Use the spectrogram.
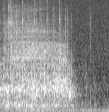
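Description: A Bernina sewing machine quilting runs in a fast, even whir of rapid stitching for about a second, then stops abruptly, leaving a faint low hum.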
